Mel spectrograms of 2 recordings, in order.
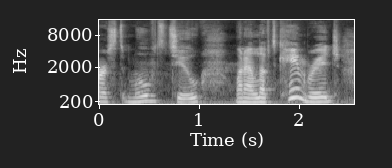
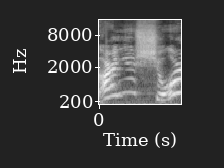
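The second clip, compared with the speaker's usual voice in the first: put-on shocked kids; 14 semitones higher, 4 dB louder than usual. Kids crying after death news.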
